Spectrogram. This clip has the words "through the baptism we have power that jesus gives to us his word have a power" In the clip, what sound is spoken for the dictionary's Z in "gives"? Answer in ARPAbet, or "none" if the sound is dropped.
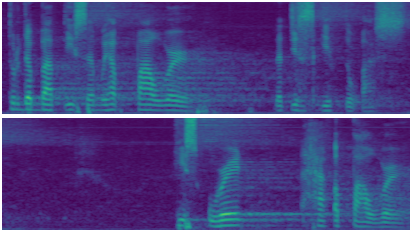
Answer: none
